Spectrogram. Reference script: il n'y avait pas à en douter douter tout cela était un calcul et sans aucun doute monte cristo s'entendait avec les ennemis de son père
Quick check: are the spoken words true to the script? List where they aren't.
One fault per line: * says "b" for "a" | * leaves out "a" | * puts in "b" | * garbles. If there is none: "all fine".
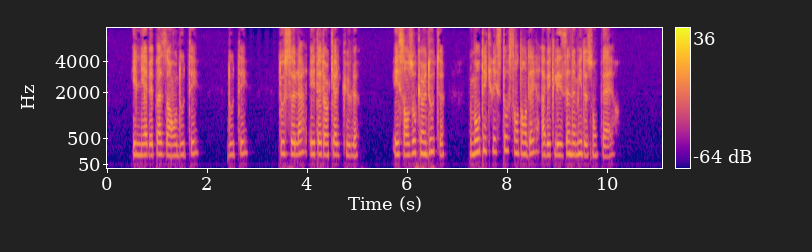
all fine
